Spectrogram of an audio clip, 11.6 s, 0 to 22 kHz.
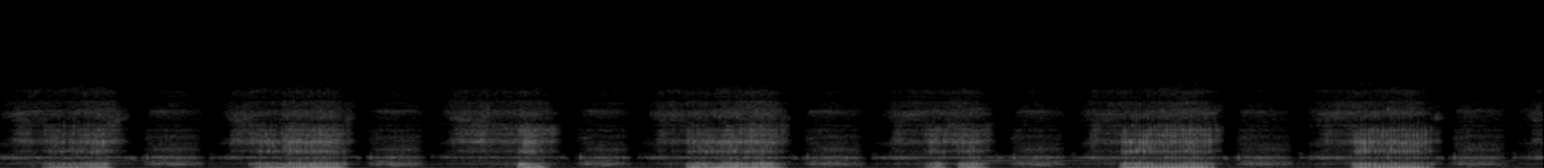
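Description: Rough, rattling snores with quieter breaths between, roughly 18 to 19 breaths a minute; steady snoring during sleep.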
